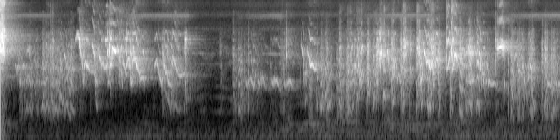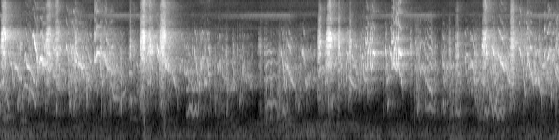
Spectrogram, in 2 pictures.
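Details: Budgerigars kept in a pet store, continuous overlapping warbles and scratchy chirps, a short quiet gap near two seconds, then a fuller, louder chorus.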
